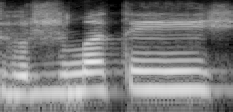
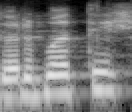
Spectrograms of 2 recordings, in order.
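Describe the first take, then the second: First: The vowel in 'ti' is drawn out long. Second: The vowel in 'ti' is kept short. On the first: The speaker calls it wrong. "ತೀ ನಾನು ಎಳೆದೆ, ಎಳಿಬಾರ್ದು" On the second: The speaker calls it right. "ದುರ್ಮತಿಃ ಅಲ್ಲಿ ಎಳಿಬೇಡಿ"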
